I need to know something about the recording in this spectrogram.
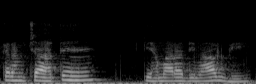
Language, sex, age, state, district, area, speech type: Urdu, male, 18-30, Delhi, South Delhi, urban, spontaneous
